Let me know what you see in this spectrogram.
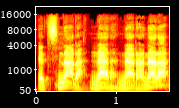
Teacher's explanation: La T de not la hacemos como una resuave por ir entre vocales.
